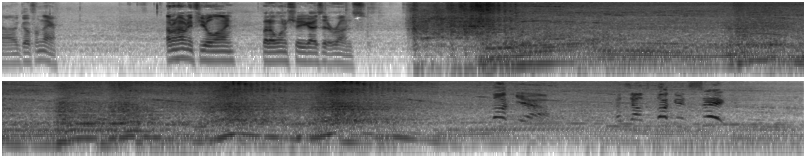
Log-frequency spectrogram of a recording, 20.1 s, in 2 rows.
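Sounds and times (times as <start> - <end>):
car engine revving: 5.1 - 20.0.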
